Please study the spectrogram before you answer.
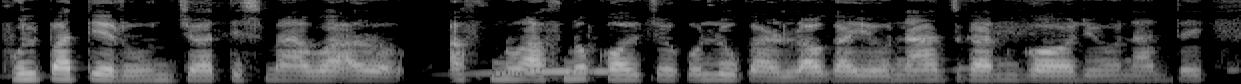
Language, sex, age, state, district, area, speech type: Nepali, female, 60+, West Bengal, Kalimpong, rural, spontaneous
